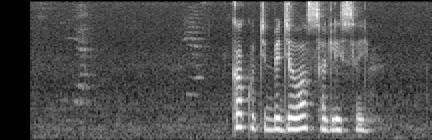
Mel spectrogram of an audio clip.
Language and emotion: Russian, neutral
